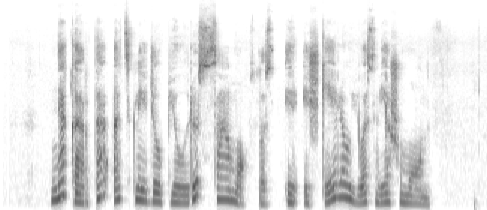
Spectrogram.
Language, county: Lithuanian, Marijampolė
